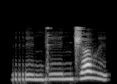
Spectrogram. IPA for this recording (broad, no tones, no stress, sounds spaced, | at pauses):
r e ŋ ɡ eː n d͡ʒ a v e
